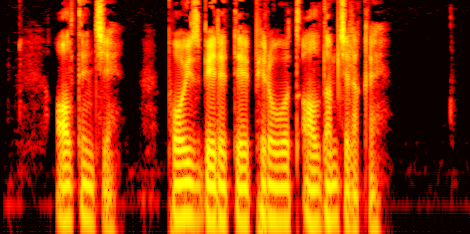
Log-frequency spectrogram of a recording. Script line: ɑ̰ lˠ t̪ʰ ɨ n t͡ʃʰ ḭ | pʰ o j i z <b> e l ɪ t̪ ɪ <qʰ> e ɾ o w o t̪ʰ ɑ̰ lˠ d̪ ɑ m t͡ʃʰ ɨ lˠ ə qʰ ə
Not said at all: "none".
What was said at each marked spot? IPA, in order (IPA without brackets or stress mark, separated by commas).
b, pʰ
